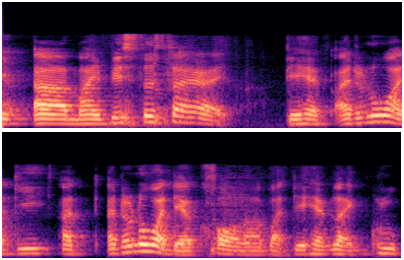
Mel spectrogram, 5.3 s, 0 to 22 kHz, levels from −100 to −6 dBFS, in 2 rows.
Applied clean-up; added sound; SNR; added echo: neural mask model DeepFilterNet 3.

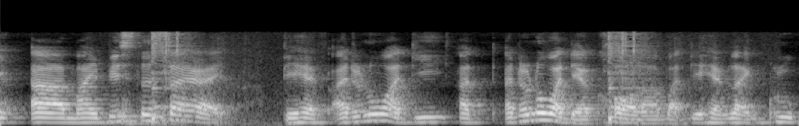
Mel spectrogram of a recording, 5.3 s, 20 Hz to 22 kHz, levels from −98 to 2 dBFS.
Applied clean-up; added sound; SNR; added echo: none; Fart; 13 dB; reverberation time 0.3 s.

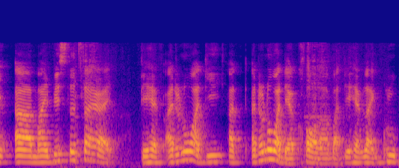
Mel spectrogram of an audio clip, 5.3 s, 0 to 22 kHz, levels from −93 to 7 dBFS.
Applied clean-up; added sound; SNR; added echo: neural separator model SepFormer DNS4.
